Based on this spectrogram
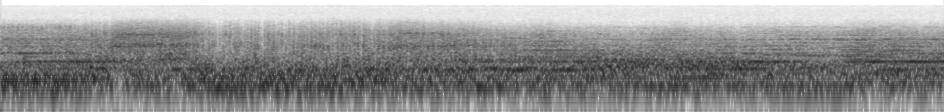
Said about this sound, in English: Suddenly, a plane dives to death.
